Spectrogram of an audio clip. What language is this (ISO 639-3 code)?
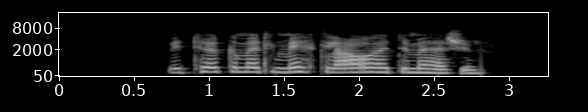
isl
